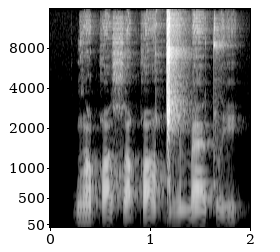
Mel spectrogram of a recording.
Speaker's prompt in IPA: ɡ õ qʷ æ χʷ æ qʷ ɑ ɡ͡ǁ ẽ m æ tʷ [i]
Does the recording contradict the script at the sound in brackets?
no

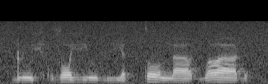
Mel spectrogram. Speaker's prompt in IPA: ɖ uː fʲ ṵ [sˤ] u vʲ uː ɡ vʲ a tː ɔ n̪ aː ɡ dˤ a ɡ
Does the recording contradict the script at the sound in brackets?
yes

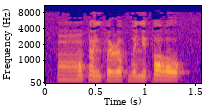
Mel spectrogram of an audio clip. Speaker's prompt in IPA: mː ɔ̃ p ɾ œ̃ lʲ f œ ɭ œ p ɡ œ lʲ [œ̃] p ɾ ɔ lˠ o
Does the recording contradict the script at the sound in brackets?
yes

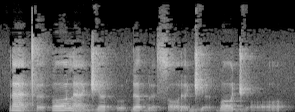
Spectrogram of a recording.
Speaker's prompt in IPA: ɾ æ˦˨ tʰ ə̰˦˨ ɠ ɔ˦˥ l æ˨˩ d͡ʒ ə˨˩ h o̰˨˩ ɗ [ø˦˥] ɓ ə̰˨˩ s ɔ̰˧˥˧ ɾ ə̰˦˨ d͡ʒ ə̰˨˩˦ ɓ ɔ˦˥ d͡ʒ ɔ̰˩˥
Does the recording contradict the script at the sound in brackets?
yes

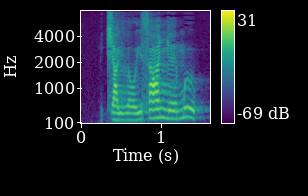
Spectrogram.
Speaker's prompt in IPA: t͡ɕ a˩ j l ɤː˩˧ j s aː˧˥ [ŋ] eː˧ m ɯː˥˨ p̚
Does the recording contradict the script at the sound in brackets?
yes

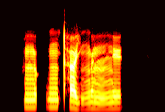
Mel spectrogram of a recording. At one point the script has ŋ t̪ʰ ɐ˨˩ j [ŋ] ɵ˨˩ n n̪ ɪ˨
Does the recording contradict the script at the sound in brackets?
no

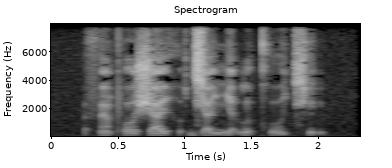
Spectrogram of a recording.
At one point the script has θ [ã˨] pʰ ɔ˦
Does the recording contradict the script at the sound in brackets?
no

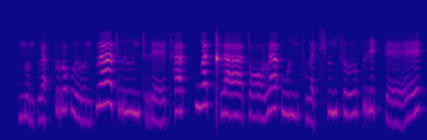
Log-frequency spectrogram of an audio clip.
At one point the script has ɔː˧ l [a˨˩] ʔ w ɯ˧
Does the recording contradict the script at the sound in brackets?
yes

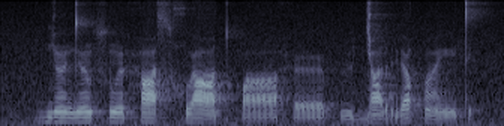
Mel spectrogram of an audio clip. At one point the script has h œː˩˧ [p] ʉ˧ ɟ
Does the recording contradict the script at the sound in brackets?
no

